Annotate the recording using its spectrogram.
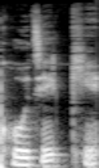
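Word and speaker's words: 古事記: 자 코삭 2 인데 일본 발음 분 고 지키 예요 그리고 일본서기 2호 숍이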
